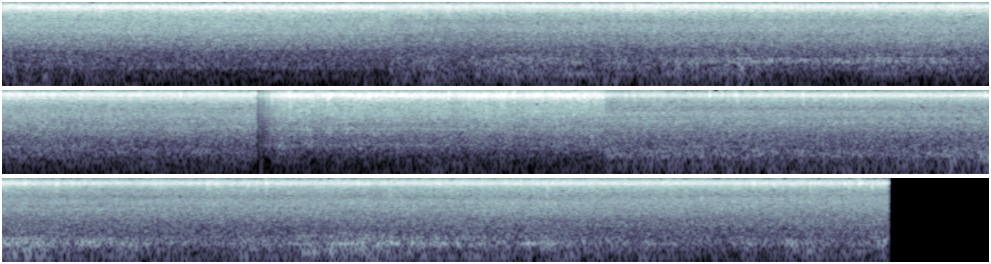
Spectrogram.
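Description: Heavy rain pouring steadily onto a concrete courtyard and leafy plants, with low rumbling swelling about twenty seconds in and again a few seconds later. The sound cuts off abruptly near the end.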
